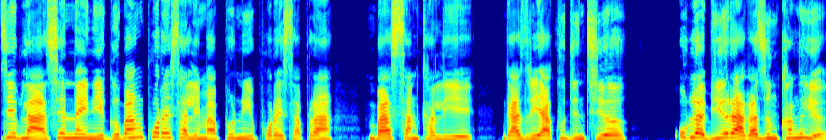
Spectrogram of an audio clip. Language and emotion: Bodo, angry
